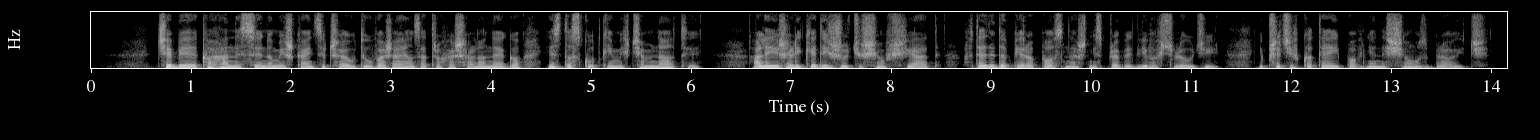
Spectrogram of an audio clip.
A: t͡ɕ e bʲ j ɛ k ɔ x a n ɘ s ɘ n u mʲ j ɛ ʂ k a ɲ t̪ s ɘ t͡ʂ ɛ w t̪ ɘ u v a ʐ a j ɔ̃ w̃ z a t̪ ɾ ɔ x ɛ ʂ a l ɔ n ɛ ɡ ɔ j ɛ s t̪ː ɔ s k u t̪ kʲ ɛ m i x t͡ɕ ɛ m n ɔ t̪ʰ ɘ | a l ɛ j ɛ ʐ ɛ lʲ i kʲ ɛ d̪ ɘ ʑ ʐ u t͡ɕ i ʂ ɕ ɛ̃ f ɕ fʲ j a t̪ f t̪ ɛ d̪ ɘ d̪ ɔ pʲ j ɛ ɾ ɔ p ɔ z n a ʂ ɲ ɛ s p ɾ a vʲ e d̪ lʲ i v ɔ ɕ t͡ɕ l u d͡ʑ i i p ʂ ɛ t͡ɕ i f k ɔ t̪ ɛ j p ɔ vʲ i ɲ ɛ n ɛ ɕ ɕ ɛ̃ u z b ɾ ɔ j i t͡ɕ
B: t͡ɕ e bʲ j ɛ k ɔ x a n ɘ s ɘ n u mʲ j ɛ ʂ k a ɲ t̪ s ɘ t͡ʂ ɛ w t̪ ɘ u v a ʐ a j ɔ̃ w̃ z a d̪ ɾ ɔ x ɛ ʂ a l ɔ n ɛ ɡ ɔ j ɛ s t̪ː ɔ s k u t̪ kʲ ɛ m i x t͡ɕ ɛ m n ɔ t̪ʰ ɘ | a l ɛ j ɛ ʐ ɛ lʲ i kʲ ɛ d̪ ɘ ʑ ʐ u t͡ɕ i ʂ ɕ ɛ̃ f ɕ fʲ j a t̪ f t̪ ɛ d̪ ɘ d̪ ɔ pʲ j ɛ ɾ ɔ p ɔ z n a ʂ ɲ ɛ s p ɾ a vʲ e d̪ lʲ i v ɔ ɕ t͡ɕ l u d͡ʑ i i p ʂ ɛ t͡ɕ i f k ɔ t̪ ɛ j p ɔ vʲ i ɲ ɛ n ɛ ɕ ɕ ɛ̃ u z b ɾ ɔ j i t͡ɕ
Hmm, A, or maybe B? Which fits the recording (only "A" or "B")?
A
